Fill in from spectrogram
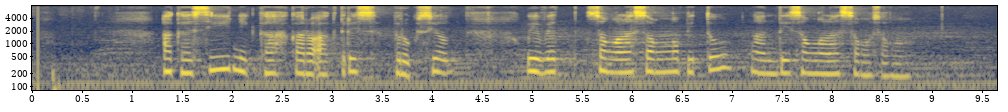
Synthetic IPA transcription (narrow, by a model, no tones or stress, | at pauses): ʔaɡ̥a̤siniɡ̥a̤hkaɾoʔak̚t̪ɾɪsb̥ɾuksilt̪̚ | wiwɪt̪̚sɔŋɔlasɔŋɔpit̪uŋant̪isɔŋɔlasɔŋɔsɔŋɔ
